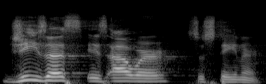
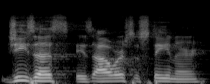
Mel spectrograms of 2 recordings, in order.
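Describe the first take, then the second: First: Slow, weighty statement of the sermon point; slow emphatic point. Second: Said in the usual way. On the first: Shown as a demonstration. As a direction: lay it down slowly so it sinks in. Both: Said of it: "That's our first point".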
